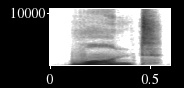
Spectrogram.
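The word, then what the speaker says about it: won't: আর সেটা হয়ে যায় ওয়ন্ট। হ্যাঁ, উচ্চারণটা কিন্তু খুব জরুরি।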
